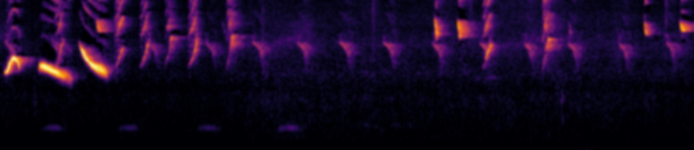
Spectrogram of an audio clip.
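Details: Green-winged saltator in 'boi' song style: two loud downward-slurred whistles open the clip, followed by a long run of short, sharp high chips and twitters at a quick, irregular pace, with a faint low ticking early on.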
